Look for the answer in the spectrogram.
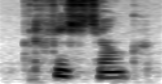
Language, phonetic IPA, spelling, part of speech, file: Polish, [ˈkr̥fʲiɕt͡ɕɔ̃ŋk], krwiściąg, noun, LL-Q809 (pol)-krwiściąg.wav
